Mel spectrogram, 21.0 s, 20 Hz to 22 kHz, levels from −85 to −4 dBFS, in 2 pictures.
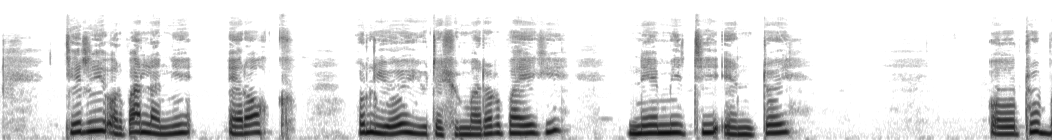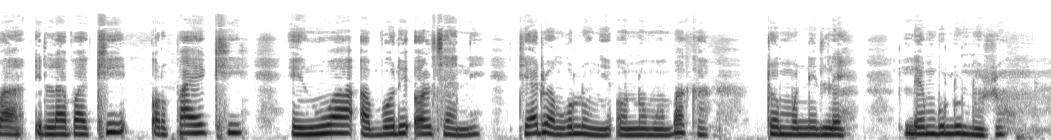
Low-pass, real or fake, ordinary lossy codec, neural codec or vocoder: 14.4 kHz; real; MP3, 96 kbps; none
